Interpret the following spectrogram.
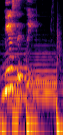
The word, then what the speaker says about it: musically: La primera, musically. Musically. Si te fijas, la A es muda, no tiene sonido.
